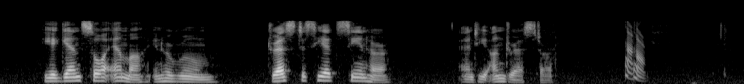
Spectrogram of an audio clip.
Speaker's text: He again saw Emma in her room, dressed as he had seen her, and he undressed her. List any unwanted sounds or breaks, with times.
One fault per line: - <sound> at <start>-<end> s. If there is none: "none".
- chirp at 6.3-6.5 s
